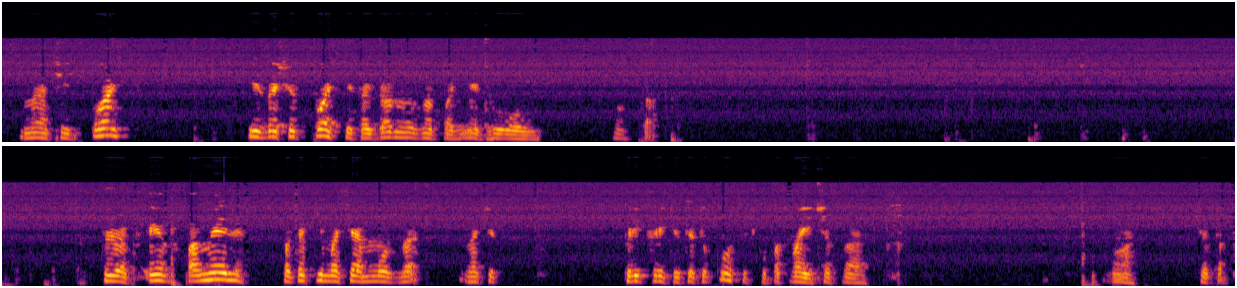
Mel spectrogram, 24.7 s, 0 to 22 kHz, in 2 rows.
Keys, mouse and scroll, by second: 0.6 r, 1.9-2.8 drag, 3.7-5.1 middle drag, 5.1 r, 6.7-7.9 middle drag, 9.4 click, 10.2 middle click, 11.0 r, 12.8 middle drag, 13.9 n, 16.4 click, 20.0 middle click, 20.4-23.0 scroll down 1, 23.0 n.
